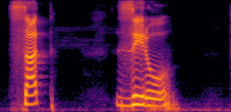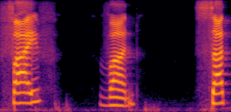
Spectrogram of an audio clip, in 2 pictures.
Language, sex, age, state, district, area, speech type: Punjabi, female, 18-30, Punjab, Tarn Taran, urban, read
